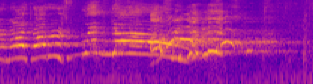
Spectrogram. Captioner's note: crys of fear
